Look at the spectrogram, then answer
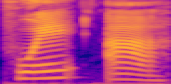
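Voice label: she went to, Spanish, female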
